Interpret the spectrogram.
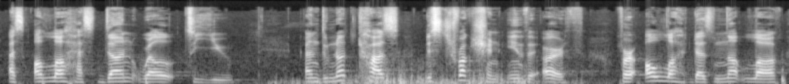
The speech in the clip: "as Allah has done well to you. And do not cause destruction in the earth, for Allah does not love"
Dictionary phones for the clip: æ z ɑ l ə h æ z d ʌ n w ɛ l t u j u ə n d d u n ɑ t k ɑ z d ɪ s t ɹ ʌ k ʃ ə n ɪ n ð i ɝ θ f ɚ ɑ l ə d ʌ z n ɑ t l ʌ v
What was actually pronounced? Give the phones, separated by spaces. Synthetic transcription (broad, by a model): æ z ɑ l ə h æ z d ʌ n w ɛ l t u j u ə n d d u n ɑ t k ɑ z d ɪ s t ɹ ʌ k ʃ ə n ɪ n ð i ɝ θ f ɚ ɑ l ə d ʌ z n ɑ t l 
